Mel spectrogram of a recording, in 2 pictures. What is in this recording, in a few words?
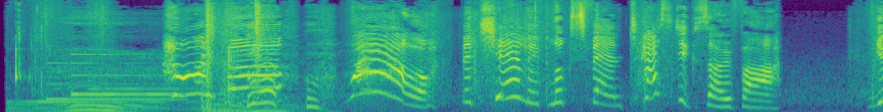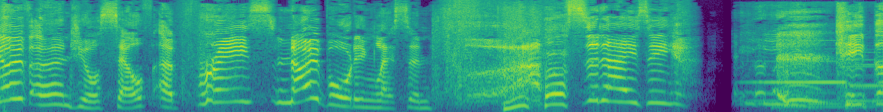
Australian Animation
